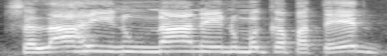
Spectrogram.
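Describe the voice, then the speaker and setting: A sharp, irritable Filipino aunt. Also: female voice, high voice, flat delivery, a little fast. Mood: angry, exasperated. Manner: sharp, exasperated complaining. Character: irritable, spiteful aunt fed up with burdens. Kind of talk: Filipino radio drama acting.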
